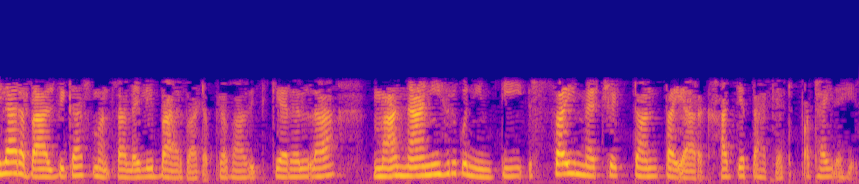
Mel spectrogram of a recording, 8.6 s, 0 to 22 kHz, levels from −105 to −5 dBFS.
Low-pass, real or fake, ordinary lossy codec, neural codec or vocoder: 3.6 kHz; real; Opus, 64 kbps; none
